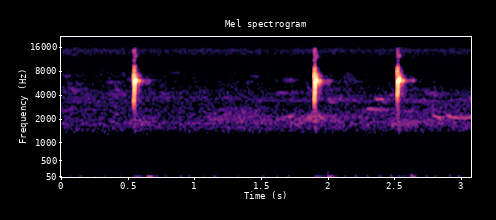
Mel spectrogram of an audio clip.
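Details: A Melodious warbler (Hippolais polyglotta) gives three sharp, dry, high-pitched ticks, spaced unevenly about a second apart, against quiet background hiss.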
